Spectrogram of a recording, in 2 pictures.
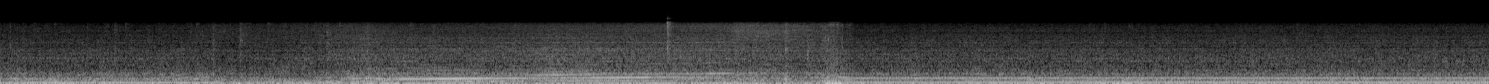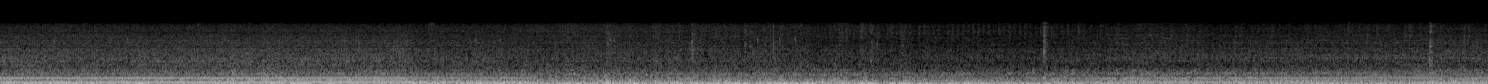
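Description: In-cabin sound of a 1966 DKW-Vemag Belcar's three-cylinder two-stroke engine on the move. It rises in pitch as the car accelerates over the first eight seconds, drops abruptly, then holds a steady note while cruising, eases off about twenty seconds in, and picks up again near the end.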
